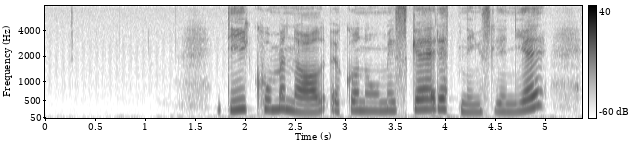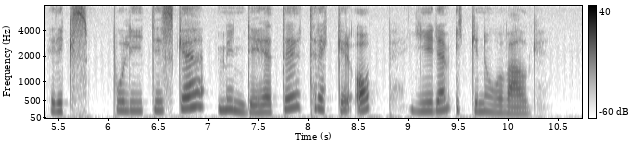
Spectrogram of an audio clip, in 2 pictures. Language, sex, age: Norwegian, female, 54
